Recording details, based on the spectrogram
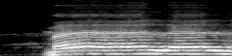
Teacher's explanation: Lamnya tasydid, tong dipanjangkan.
